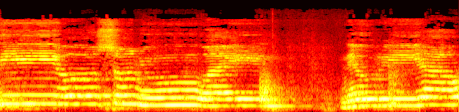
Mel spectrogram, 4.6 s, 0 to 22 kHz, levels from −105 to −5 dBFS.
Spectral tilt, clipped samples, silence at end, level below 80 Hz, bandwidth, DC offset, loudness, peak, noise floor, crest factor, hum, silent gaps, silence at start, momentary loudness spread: -4.5 dB/octave; under 0.1%; 0 s; -62 dBFS; 11.5 kHz; under 0.1%; -14 LUFS; -2 dBFS; -39 dBFS; 12 dB; none; none; 0 s; 6 LU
